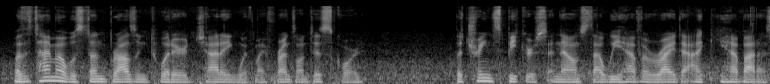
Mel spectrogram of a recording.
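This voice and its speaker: A man's voice: mid-range voice, noisy background, lightly acted. A man playing a jaded, self-conscious young shut-in, telling his story in the first person with weary, sardonic asides. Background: background music.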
